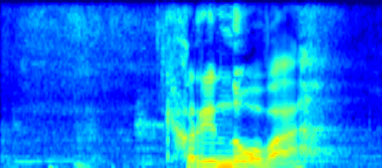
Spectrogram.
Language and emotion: Russian, angry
